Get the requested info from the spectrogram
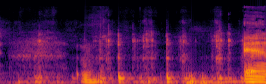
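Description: Light plastic clicks and knocks as an LMI PVDF multifunction valve is pushed and turned onto the threaded valve housing of a dosing pump head, with a low voiced hum over it.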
